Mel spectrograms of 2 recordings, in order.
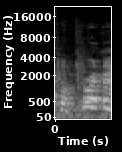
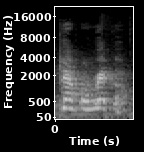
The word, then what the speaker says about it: paprika: Some people say paprika. How and some people say peppera. Okay, whatever you prefer is fine.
